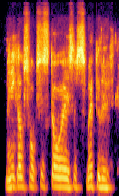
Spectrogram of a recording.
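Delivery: talking through a real yawn; words swallowed by a yawn, voice dropping away. Real, not acted. Host reading a viewer's comment again while tired, yawning. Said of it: "I'm, I'm yawning".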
